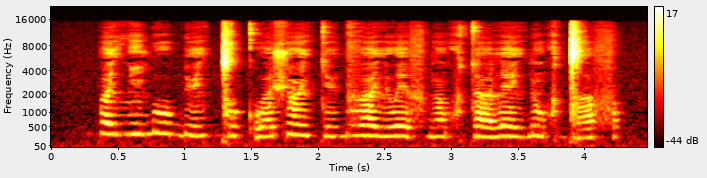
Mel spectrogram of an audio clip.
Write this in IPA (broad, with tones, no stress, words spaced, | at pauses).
pœ˦lʲʎĩ˦ɠu˥˨ ɠy˨˩˦lʲɡ͡ǀʊ˦ kʷʼœ˨˩˦ʃœ̃˥˨lʲty˨˩˦ɡ vœ˥˨lʲ we˥˨fɡœ̃˥˨xʷtœ˥˨ le˥˨lʲɗũ˥˨xʷɡ͡ǀɐ˦f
